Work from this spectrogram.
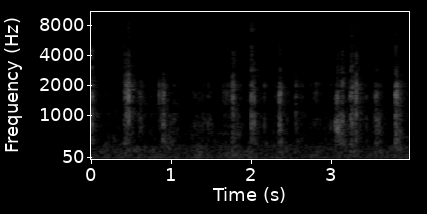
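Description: A small flat blister pack of white tablets, with clear plastic bubbles and a foil backing, is held in both hands and scratched and tapped with long fingernails. Quiet, sharp plastic clicks and crinkly taps land one after another over a faint hiss. Each hit is short and dry, centred around 1.5 kHz with little low end.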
